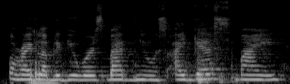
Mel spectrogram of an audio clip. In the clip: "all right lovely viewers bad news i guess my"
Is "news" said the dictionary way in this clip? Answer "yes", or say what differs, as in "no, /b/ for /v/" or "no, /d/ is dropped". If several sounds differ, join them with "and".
no, /s/ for /z/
